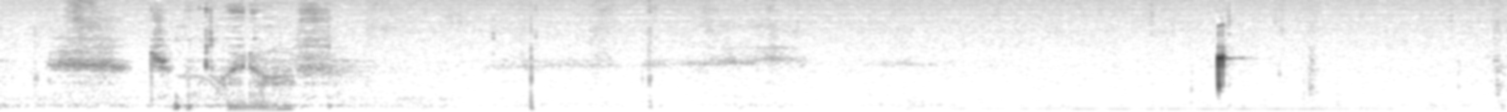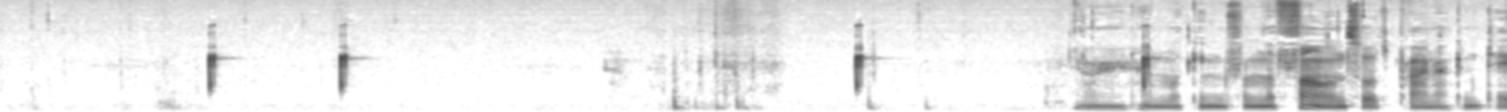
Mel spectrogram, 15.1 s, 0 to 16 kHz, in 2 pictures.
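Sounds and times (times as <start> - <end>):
keypad beeps: 6.1 - 6.3, 8.6 - 9.4, 11.8 - 12.0.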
